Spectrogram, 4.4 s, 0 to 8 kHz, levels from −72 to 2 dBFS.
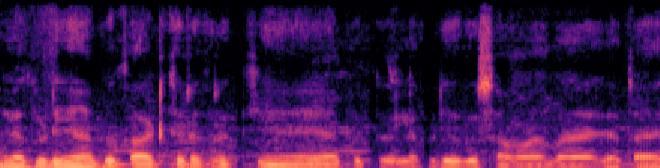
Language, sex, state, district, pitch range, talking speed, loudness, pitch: Hindi, male, Haryana, Jhajjar, 95-105 Hz, 215 wpm, -17 LUFS, 100 Hz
